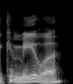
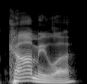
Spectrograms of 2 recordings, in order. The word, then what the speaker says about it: Kamala: think of comma okay you wouldn't say Camilla it's comma but just say comma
